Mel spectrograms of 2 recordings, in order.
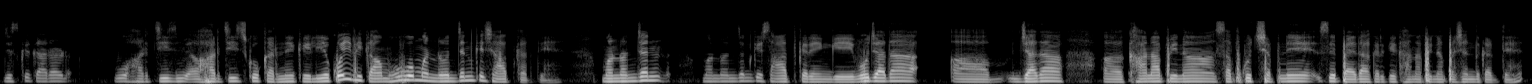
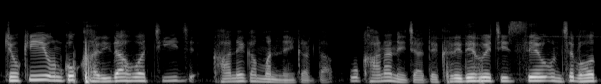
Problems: none marked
